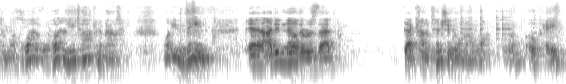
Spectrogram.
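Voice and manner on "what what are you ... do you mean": put-on stunned, bewildered, high shocked tone. Retelling a reply to a mother's tearful call: retelling own shocked reply. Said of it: "and I really am rather shocked".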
